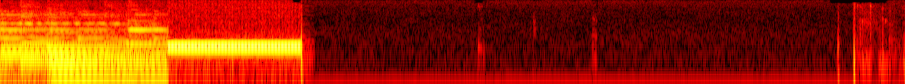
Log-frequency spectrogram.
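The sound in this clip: A telephone line tone plays while a call is transferred: a steady, single-pitched tone lasting about a second, preceded by a brief richer multi-tone sound, then silence with a few faint clicks near the end.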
